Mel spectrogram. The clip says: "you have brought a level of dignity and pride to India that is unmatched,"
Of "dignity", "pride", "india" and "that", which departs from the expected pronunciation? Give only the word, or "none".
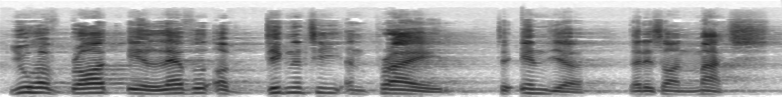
none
